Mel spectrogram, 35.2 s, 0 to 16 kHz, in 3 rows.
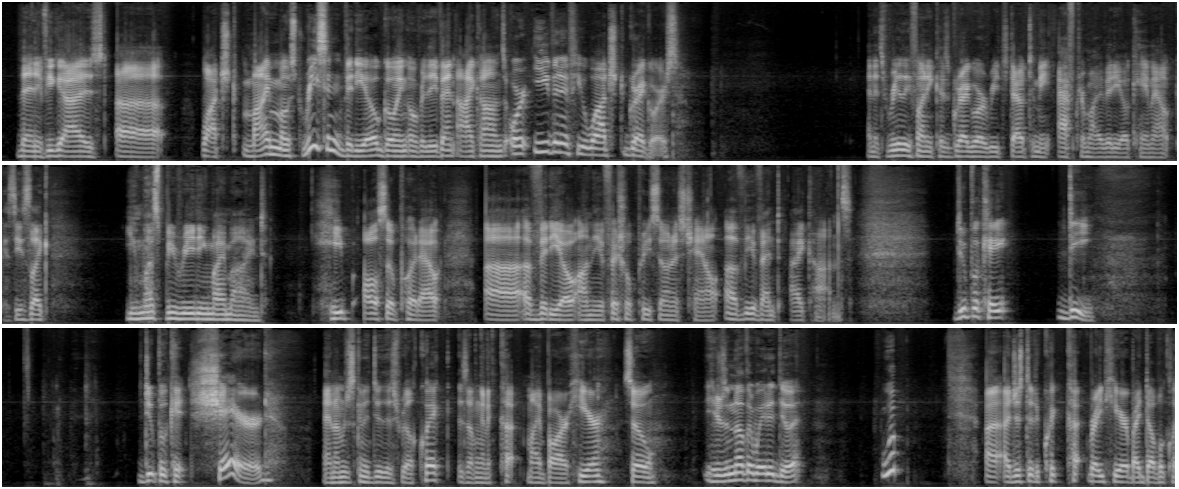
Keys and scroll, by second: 23.9 w, 24.7 w.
